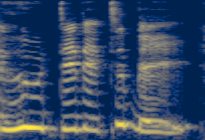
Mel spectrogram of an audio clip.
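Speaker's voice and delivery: very high, indignant mimicry; screech-like demand in mock outrage; mock kicking off. Everyone demanding who picked them, mock kicking off. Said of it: "everyone's kicking off like".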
